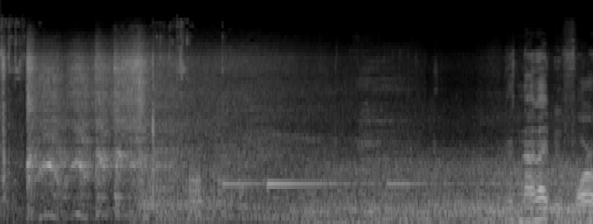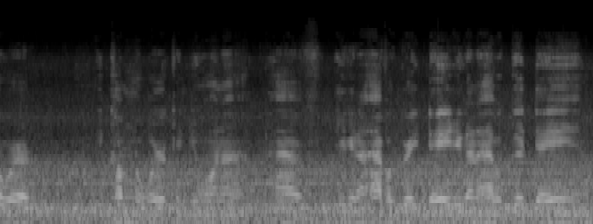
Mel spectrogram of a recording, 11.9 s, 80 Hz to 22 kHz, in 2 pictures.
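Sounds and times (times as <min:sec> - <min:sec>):
car engine cranking, starting and idling: 0:00.0 - 0:11.8
speech: 0:05.2 - 0:06.5, 0:07.1 - 0:11.8.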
